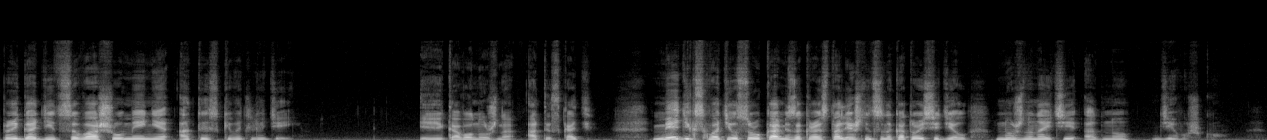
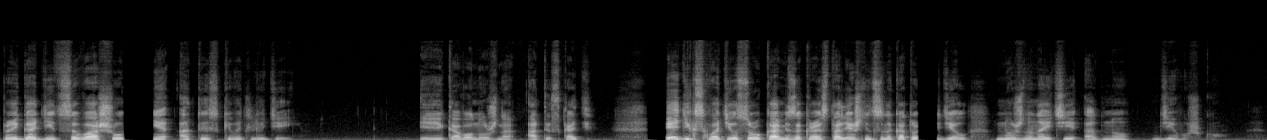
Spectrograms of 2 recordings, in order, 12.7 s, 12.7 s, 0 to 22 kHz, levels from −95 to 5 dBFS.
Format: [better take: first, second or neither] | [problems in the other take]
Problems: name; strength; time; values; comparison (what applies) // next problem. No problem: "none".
first | audio cutting out; at 1 s, at 6.5 s and at 9 s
